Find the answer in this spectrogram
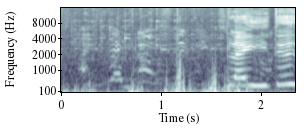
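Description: A boy's voice and laughter close to the microphone, over low rumbling and a few sharp knocks.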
